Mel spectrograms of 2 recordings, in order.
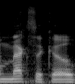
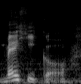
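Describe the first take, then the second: First: The middle consonant is a ks sound. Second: The middle consonant is a throaty h sound. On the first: This is how English speakers say the name. "in English we call Mexico Mexico" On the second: This is how the people of the country say the name. "in Spanish it's called Mexico. And so it's like the X makes a J sound"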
